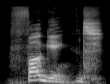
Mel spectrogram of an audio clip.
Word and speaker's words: Fugging: Fugging. F-U-G-G-I-N-G. What? Fugging. Why? That's so stupid. I don't think that this is better. So it's apparently a better written representation of how the residents actually pronounce the name.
